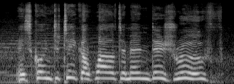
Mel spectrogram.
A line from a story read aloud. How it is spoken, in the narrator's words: yelled Fireman Jim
